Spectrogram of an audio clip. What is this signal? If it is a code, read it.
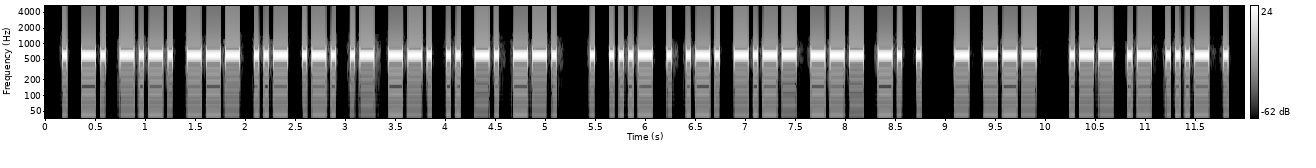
Morse code, heard as a keyed tone, about 25 wpm, 600 Hz. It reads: ENCOURAGING EVERYONE TO WAVE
